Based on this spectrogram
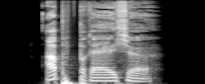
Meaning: first/third-person singular dependent subjunctive II of abbrechen
- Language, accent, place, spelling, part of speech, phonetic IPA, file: German, Germany, Berlin, abbräche, verb, [ˈapˌbʁɛːçə], De-abbräche.ogg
